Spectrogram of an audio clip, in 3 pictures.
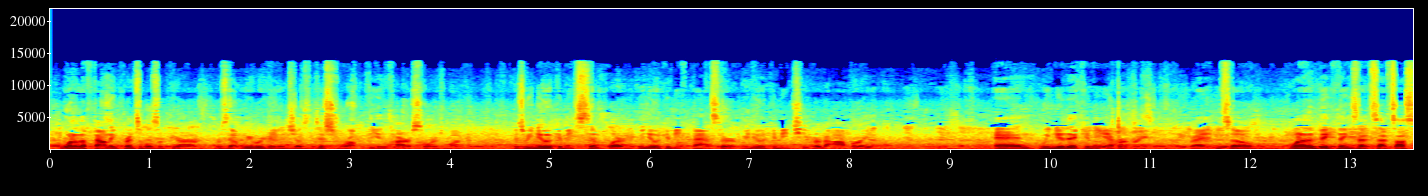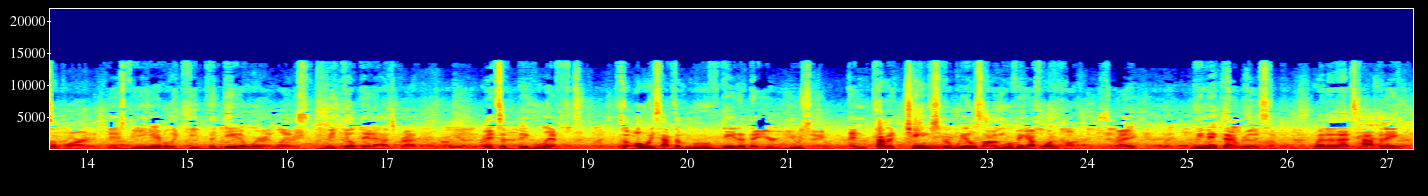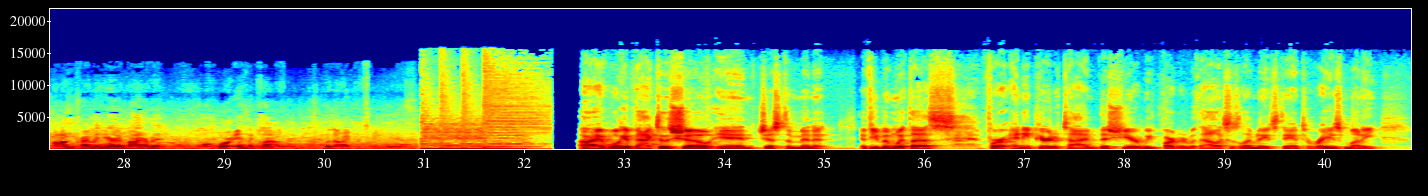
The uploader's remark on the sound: Interview in Action live from ViVe 2023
